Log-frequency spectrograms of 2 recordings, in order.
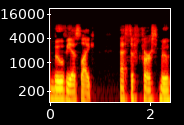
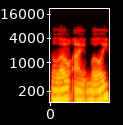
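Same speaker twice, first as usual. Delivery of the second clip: talking like a cat. Introducing yourself at the start of the episode, talking like a cat. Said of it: "why are you talking like a cat?".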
